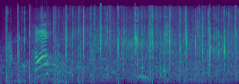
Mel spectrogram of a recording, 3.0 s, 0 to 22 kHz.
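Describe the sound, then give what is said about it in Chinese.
An audience claps for magician Liu Qian's brush writing of a letter F, the character 百 and the number 47 on a scroll, in a dense, steady patter of many overlapping hands, with a brief rising vocal whoop near the start and faint crowd voices underneath. “这你们都拍手啊，都是好人，都是好人哈。”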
